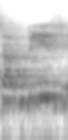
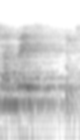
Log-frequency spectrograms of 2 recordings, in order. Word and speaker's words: Zambezi: So this name, that's where we got our country's name, is pronounced as Zambezi actually, not Zambezi. Most of us like saying Zambezi.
